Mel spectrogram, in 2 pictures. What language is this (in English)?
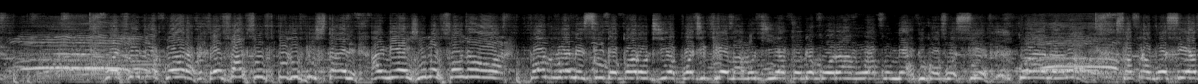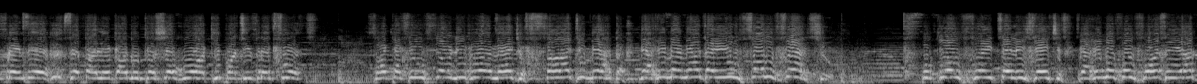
Portuguese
